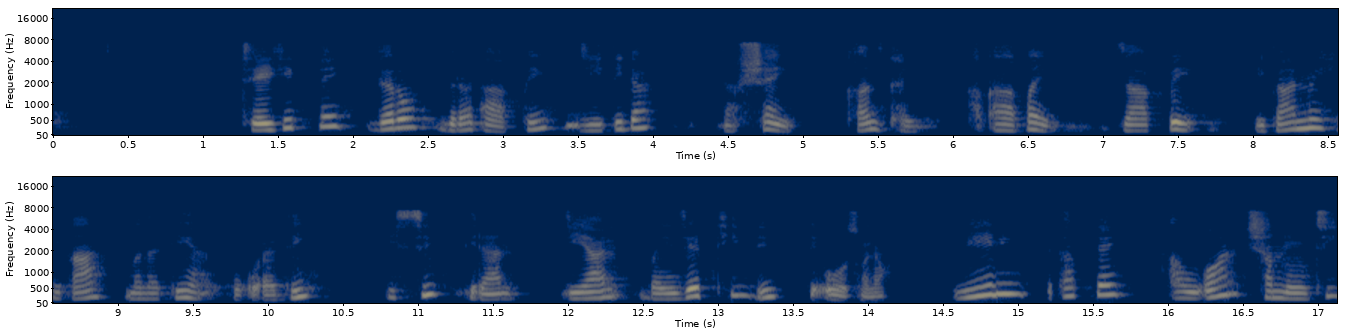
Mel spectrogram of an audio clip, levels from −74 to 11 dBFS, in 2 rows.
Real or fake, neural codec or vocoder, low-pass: fake; codec, 16 kHz, 0.5 kbps, FunCodec, trained on LibriTTS, 25 frames a second; 7.2 kHz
